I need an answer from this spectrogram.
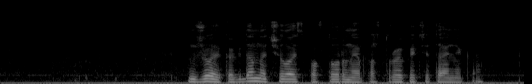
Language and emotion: Russian, neutral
